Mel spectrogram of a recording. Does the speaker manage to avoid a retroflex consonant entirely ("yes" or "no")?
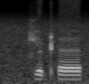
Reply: no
